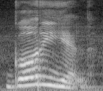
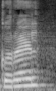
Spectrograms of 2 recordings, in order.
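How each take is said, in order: First: The name is said with three syllables. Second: The name is said with two syllables. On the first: The speaker calls it right. "Goriel. That's what she, she said" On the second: The speaker calls it wrong. "Not Gorel"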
